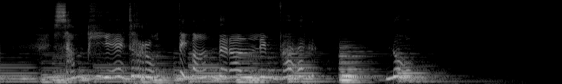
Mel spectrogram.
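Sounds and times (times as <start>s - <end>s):
voice: 0.6s - 3.2s, 3.9s - 4.2s.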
